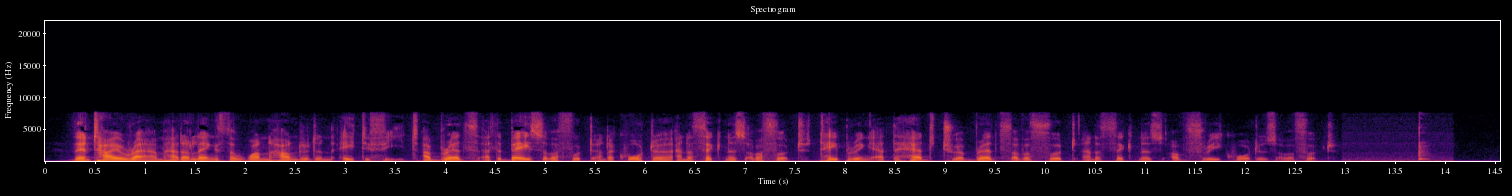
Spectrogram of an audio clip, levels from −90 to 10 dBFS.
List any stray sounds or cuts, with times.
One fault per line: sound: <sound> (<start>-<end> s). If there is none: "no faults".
sound: thud (13.7-13.9 s)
